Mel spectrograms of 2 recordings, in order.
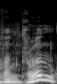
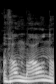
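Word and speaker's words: Von Braun: On va suivre donc un ingénieur qui part du centre d'essai qui est dirigé par Van Braun pour rejoindre la résistance et là. Alors, Van Brown, en fait, il, il, pas obligé de le prononcer à l'anglaise.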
